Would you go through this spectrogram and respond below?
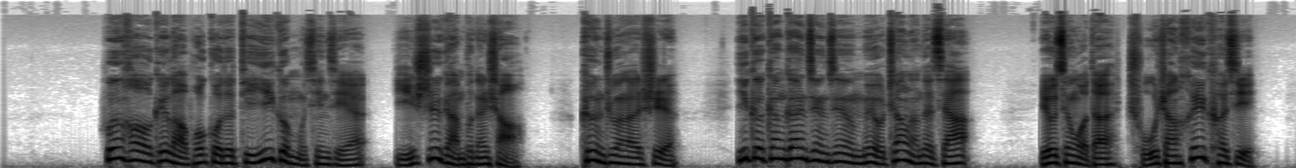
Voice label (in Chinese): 素人 信息流; 婚后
